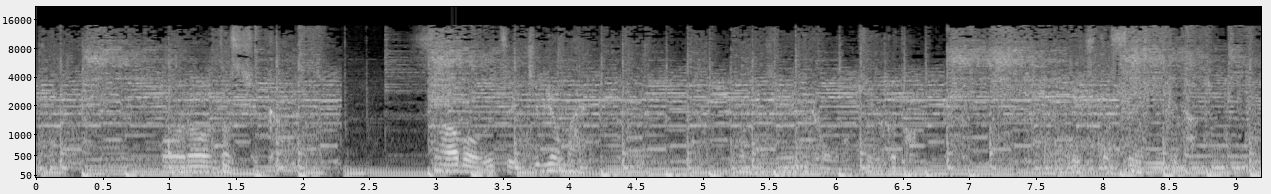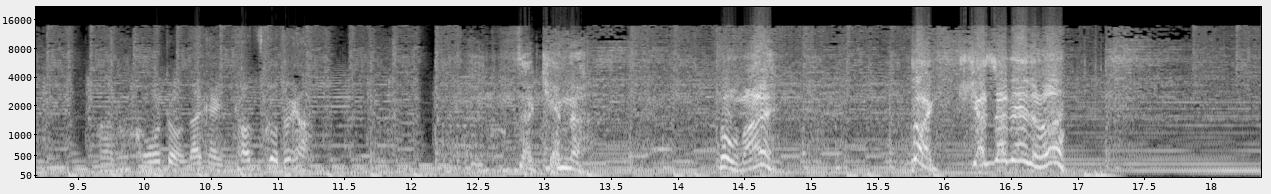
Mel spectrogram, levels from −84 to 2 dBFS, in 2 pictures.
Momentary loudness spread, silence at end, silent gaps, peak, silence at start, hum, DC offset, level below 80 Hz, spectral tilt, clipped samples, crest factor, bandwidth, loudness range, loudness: 11 LU; 0 s; none; 0 dBFS; 0 s; none; under 0.1%; -22 dBFS; -3.5 dB/octave; 0.8%; 12 dB; over 20 kHz; 8 LU; -11 LUFS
